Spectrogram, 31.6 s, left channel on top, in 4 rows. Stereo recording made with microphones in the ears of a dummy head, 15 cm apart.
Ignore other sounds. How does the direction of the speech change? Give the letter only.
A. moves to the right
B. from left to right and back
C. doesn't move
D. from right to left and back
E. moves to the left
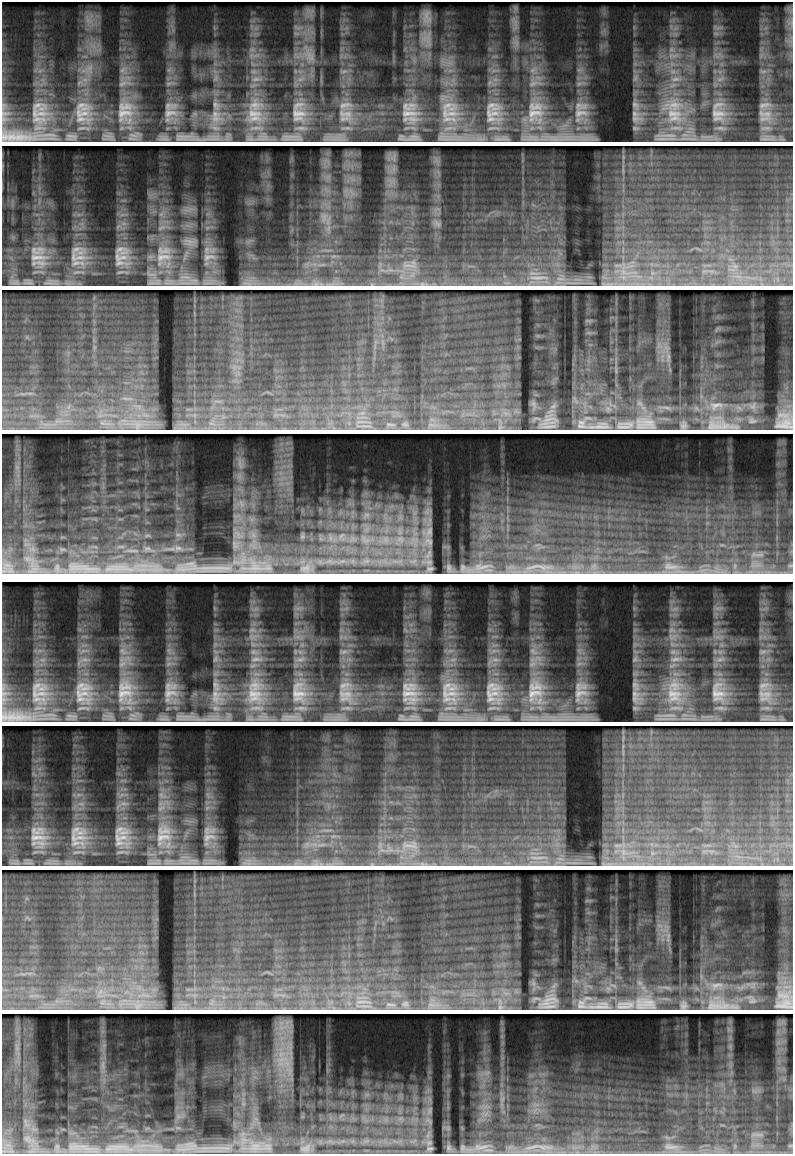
A.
